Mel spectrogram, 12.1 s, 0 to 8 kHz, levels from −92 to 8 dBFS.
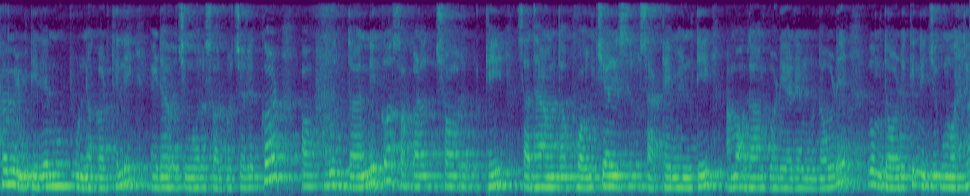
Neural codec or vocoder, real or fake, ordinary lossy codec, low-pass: codec, 16 kHz, 8 kbps, FunCodec, trained on Chinese and English, 25 frames a second; fake; none; 7.2 kHz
